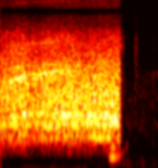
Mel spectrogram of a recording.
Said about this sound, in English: I'm gonna give myself an applause. I have this little mixed board. I'm gonna give myself an applause.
